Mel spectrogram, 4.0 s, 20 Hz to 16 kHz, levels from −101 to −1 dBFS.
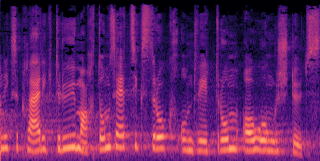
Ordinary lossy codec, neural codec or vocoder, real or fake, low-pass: MP3, 64 kbps; vocoder, 44.1 kHz, 128 mel bands every 512 samples, BigVGAN v2; fake; 14.4 kHz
